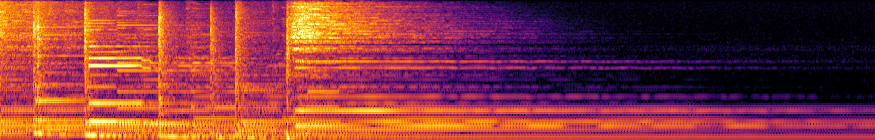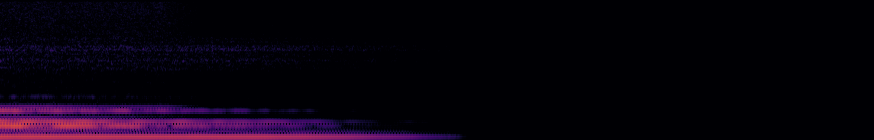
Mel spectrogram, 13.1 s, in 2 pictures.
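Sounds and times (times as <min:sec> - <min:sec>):
harp playing in F at 80 bpm: 0:00.0 - 0:07.5.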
